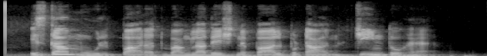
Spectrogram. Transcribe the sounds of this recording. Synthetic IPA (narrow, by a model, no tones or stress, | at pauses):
ɪsd̪aːmuːlpaːɾət̪bãːŋɡlaːd̪eːʃnɪpaːlpʊʈaːnt͡ʃiːnt̪õːɦɛ̰ː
